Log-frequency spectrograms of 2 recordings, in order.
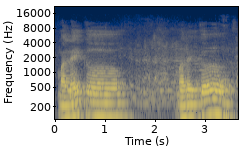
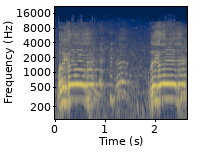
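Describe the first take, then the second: First: Very slow, lingering greeting; imitating a neighbour's leisurely doorstep salam; drawn-out salam. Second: Short, very high-pitched call; imitating a delivery courier calling at the gate; courier's salam. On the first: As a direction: stretch out each syllable of the greeting unhurriedly. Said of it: "Kalau salamnya begini". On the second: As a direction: pipe the greeting out high and quick. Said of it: "Tapi kalau salamnya begini".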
